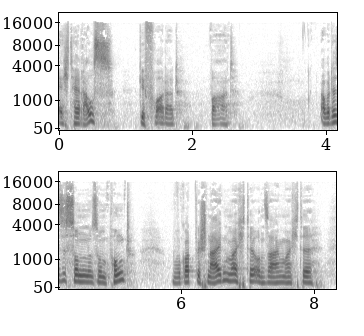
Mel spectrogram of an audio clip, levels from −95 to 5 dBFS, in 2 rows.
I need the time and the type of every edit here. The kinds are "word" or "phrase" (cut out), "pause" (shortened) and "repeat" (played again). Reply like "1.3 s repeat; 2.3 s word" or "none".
none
